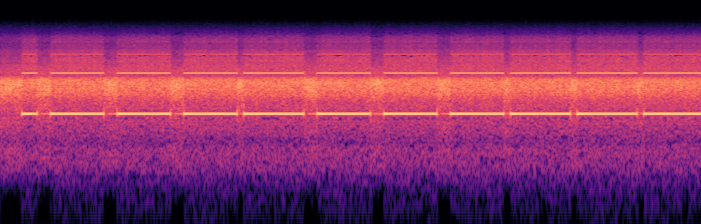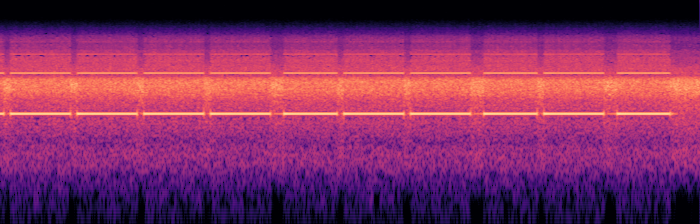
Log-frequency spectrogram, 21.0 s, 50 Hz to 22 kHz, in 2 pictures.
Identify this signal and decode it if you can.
Radio time signal (DCF77), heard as a tone whose level steps once a second, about 1000 Hz, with radio static and room echo. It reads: 1 1 1 0 1 1 1 0 0 0 0 0 0 0 1 0 0 1 0 1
